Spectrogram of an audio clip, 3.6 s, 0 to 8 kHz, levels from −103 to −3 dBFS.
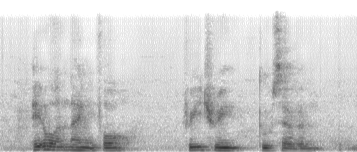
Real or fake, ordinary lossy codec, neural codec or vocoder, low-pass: fake; none; codec, 16 kHz, 2 kbps, X-Codec, WavLM features, trained on Multilingual LibriSpeech; 7.2 kHz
